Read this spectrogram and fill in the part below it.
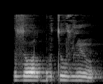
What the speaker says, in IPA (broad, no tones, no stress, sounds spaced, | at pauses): z o lˠ b u t u z lʲ ũ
